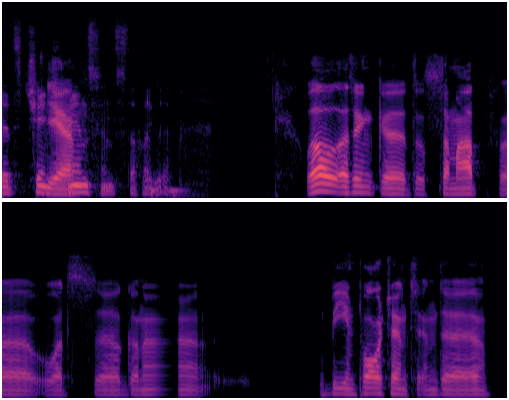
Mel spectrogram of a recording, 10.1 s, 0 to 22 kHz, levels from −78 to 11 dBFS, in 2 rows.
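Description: At 6.49 to 6.92 s a call audio freeze stretches the last sound into a fading buzz, likely from a starved jitter buffer; speech resumes intact, about 0.3 s late.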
